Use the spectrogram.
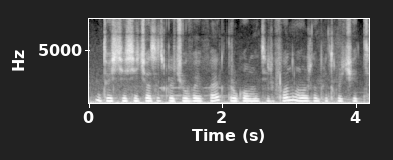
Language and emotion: Russian, neutral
